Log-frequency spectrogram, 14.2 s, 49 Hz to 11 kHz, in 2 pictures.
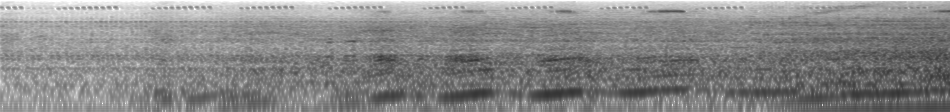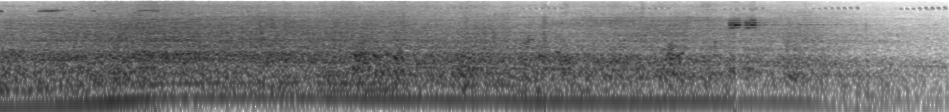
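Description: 4WD engines revving under load as a bogged Toyota Land Cruiser Prado is driven out while being snatch-recovered by a second 4WD. The engine note climbs in steps, then settles into a steady low drone from about six seconds in, with tyre and mud noise loudest around eight seconds.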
